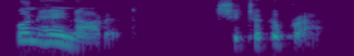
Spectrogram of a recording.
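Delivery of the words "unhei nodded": ordinary delivery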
